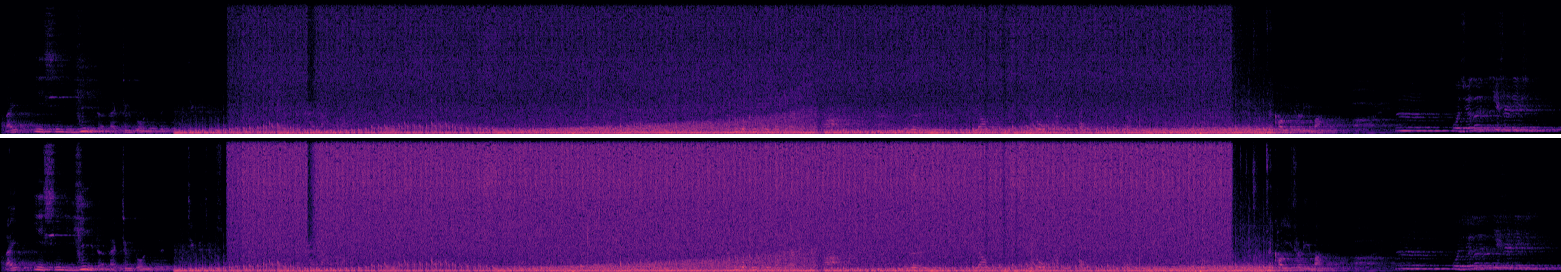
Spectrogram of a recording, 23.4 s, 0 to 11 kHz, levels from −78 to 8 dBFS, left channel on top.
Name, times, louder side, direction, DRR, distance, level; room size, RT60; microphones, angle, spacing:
voice 1, 0.1-2.5 2.8-5.7 9.8-10.2 10.9-18.0 18.4-20.0, right 1 dB, 70° right, 4 dB, 2.0 m, -38 dB
sound 1, 2.6-19.1, right 1 dB, 20° right, 0.8 m, -31 dB
sound 2, 3.4-18.5, right 13 dB, 55° right, 0.4 m, -32 dB
Speech, 3.9-4.4 5.6-6.4 7.6-8.2 9.4-10.1 11.4-12.0 13.1-13.8 14.9-15.5 16.7-17.4 18.3-19.1 20.3-21.0, left 1 dB, 40° left, 2.9 m, -53 dB
voice 2, 6.0-6.4 9.2-9.6 20.9-21.4 21.8-22.9, left 1 dB, 70° left, -2 dB, 7.4 m, -43 dB
27.5 x 17.0 x 8.0 m, 2.9 s
head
